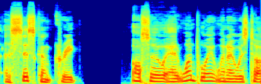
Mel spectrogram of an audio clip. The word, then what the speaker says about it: Assunpink Creek: It's brought to my attention that last week I referred to Assunpink Creek. The correct pronunciation, I am told, is Assunpink Creek.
